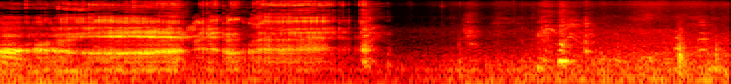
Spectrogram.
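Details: Man burping: one long, loud, drawn-out belch lasting several seconds, then a few shorter grunting burps, with faint room noise.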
